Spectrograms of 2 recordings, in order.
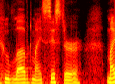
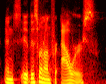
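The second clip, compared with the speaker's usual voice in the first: ordinary delivery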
